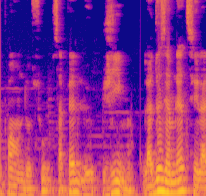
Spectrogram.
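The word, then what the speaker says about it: ج: Alors pour la prononciation, la lettre qui a un point en dessous s'appelle le jim.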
